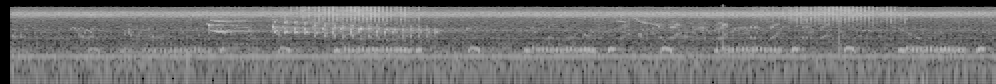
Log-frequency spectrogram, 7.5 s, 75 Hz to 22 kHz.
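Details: Burchell's starlings in a tree by Gowrie dam waterhole, Djuma Game Reserve, Sabi Sand Wildtuin, South Africa, at 15:00 on 12/11/2022; a harsh, grating, buzzy churr about a second long, with short twangy notes and a steady repeated low hooting note behind.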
